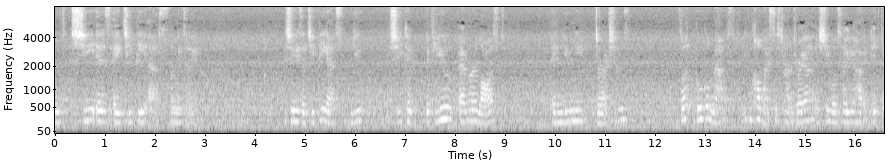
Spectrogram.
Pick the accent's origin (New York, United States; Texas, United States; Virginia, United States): Texas, United States; I am from Texas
